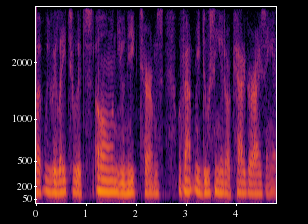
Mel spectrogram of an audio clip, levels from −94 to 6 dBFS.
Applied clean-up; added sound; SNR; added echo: none; none; none; none.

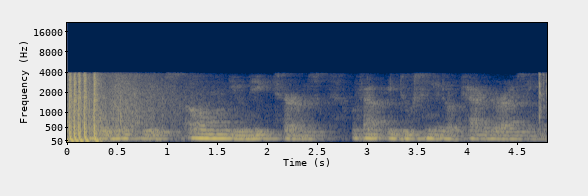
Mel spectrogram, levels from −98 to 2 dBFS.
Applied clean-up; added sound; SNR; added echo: none; Gunshot, gunfire; 1 dB; reverberation time 0.9 s.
